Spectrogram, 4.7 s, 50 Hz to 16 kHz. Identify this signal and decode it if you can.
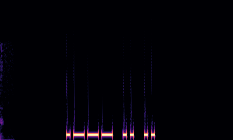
Morse code, heard as a keyed tone, about 17 wpm, 700 Hz. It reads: JII
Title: USA Call Sign Postfixes - 3 Letters 17wpm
